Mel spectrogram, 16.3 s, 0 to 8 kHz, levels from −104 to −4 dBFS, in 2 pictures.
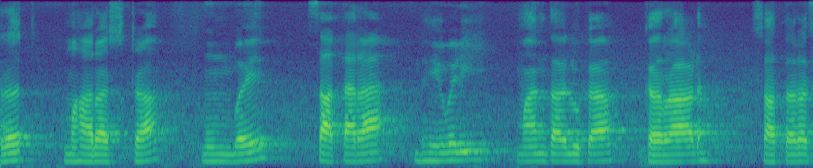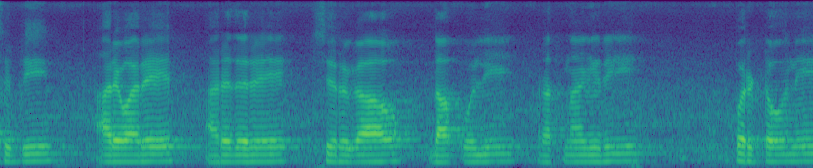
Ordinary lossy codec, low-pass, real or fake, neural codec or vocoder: none; none; fake; codec, 16 kHz, 6 kbps, DAC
